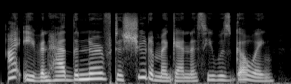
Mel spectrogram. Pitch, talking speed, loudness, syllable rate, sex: 210 Hz, 265 wpm, -18 LUFS, 6.1 syllables/s, female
